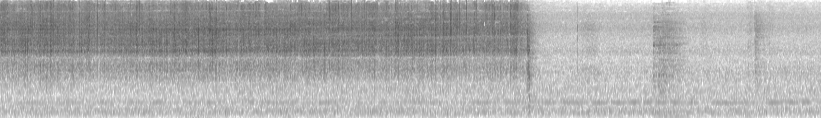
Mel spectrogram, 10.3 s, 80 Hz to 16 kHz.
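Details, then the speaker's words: YesWelder Firstess MP200 stick welding at 100 amps: steady crackling sizzle for about six seconds. The arc still runs cold at this setting, so amperage is being raised to 120. "uh definitely definitely still on the cold side i'm going to crank it up to 120. amps"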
